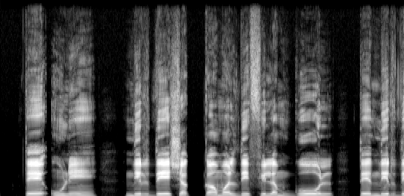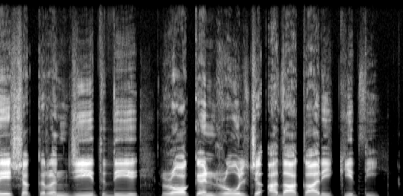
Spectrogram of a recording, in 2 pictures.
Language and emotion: Dogri, neutral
